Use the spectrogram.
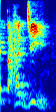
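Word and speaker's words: تہجی: प्यारे बच्चों, आज जो टॉपिक है वो है हरूफे तहज्जी। क्या प्रोनाउंस है इसका? हरूफे तहज्जी। बात तहजी कहते हैं, बात क्या पढ़ते हैं? तहजी। तहजी नहीं, जीम पे तशदीद है।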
